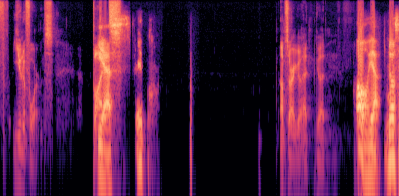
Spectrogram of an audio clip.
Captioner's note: awkward silence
